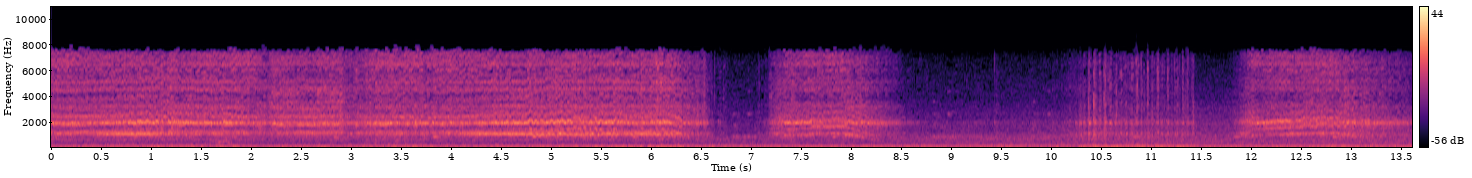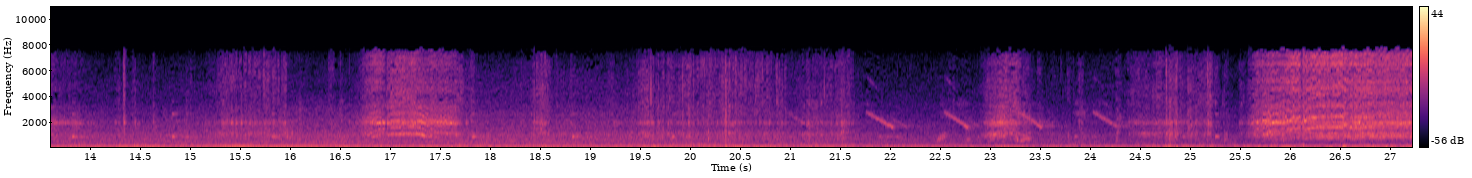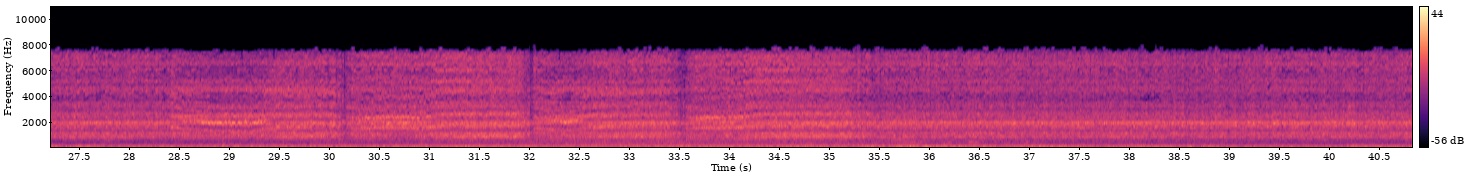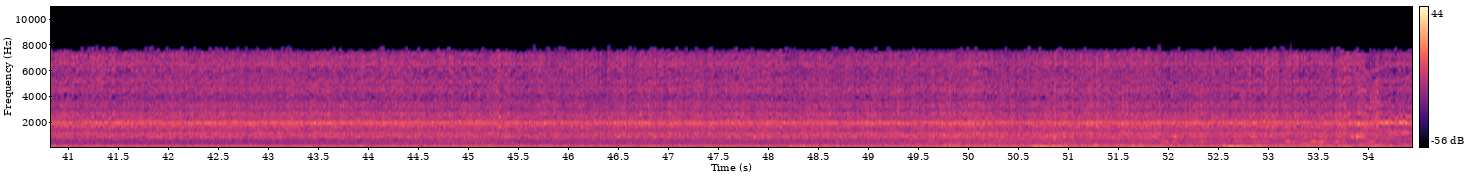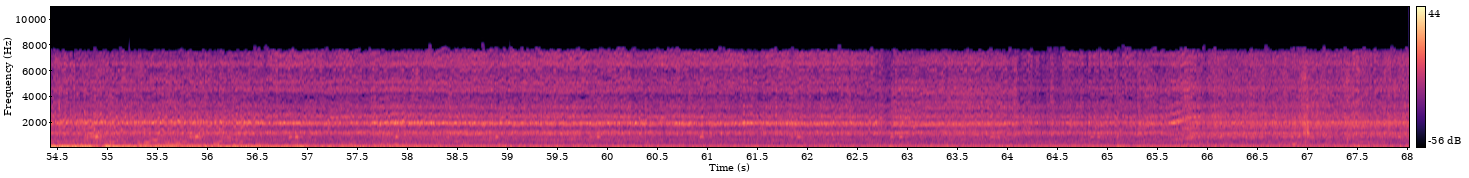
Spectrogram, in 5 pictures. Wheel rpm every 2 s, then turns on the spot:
170, 160, 160, 80, 20, 20, 70, 10, 50, 10, 20, 10, 30, 200, 210, 210, 220, 220, 230, 230, 230, 230, 230, 230, 230, 230, 230, 180, 160, 160, 160, 160, 170, 220.
16-22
